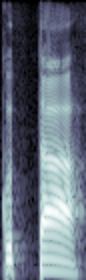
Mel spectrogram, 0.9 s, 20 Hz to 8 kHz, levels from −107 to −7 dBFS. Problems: none marked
